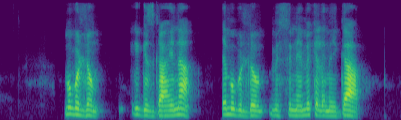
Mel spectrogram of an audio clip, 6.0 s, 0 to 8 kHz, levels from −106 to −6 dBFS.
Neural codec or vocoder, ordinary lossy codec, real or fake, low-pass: codec, 16 kHz, 6 kbps, DAC; AAC, 32 kbps; fake; 7.2 kHz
